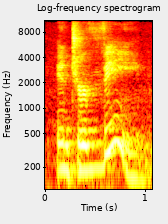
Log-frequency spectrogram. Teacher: Anapestic, intervene, we have three syllables with the stress on the third.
